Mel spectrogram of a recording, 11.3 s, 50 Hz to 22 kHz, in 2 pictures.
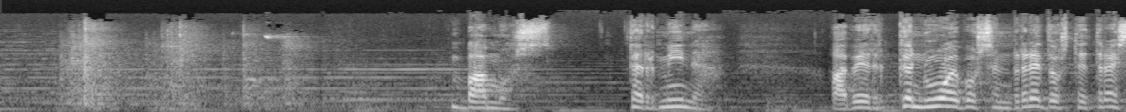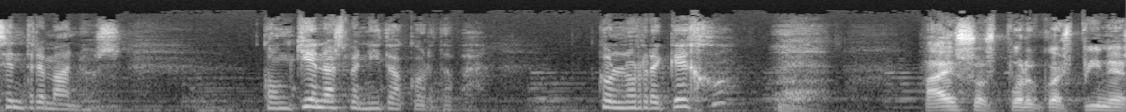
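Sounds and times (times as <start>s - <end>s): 
door bolt sliding shut with rasping metallic strokes: 0.1s - 1.9s
speech: 2.3s - 9.6s, 10.2s - 11.2s.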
